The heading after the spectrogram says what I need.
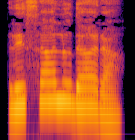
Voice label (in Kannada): "ರಿಸಾಲ್ದಾರ", Kannada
